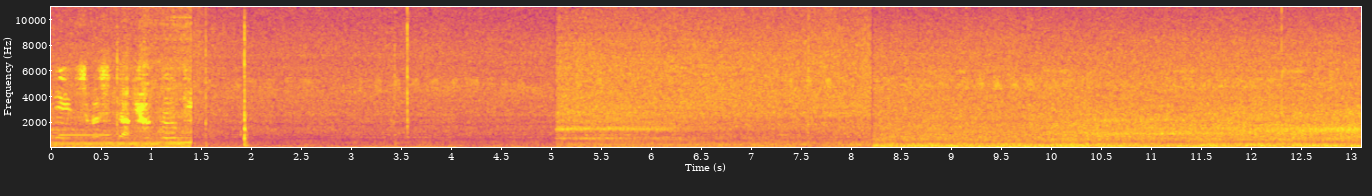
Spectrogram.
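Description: A car engine hums as a car drives past.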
